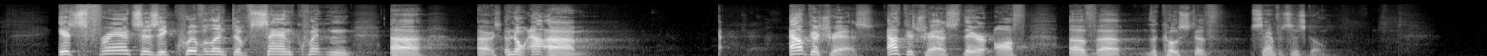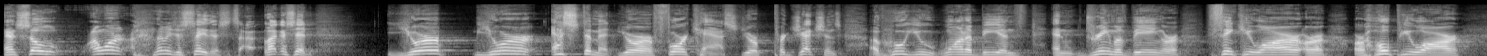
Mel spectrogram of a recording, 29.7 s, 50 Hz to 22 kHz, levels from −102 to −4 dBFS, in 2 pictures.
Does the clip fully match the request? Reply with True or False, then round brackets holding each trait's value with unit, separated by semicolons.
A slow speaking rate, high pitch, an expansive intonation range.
False (125 wpm; 165 Hz; 6.5 semitones)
